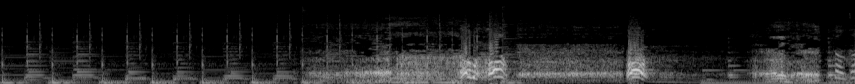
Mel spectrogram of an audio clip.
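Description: A dog gives several short barks and excited yips with whimpering in between, loud and close, coming in after a stretch of other sound.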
